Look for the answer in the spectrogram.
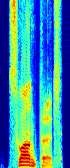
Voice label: "swankpot", British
